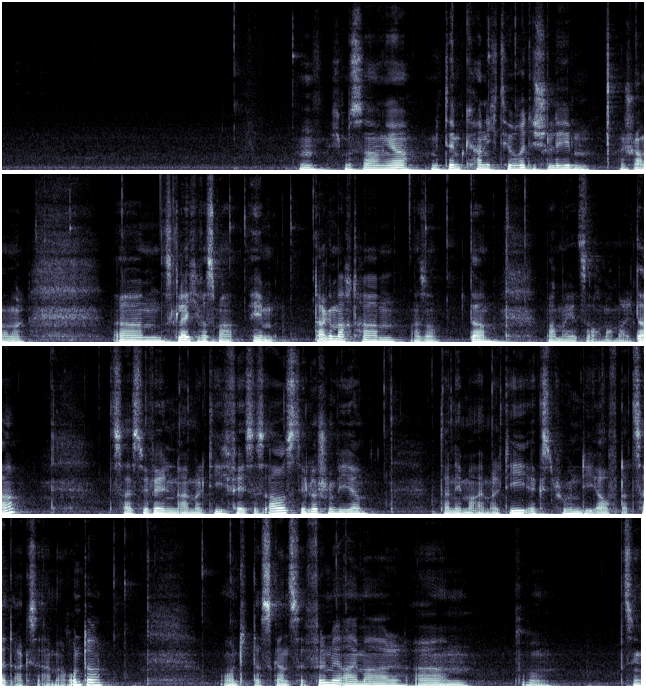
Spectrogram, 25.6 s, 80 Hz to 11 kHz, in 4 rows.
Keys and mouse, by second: 2.9-4.5 middle drag, 4.9 middle drag, 6.8 click, 7.1-7.6 middle drag, 8.7 shift+middle drag, 9.3 shift+middle drag, 10.7 shift+drag, 11.5 shift+drag, 12.9 Tab, 13.8 3, 15.1 x, 16.0 1, 18.1 e, 18.4 Escape, 18.7 g, 18.9 z, 20.4 ctrl+click, 21.3-21.6 drag, 25.2 a, 25.5 a.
